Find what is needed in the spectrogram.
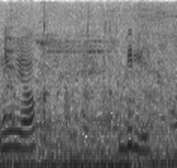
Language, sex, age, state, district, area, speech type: Marathi, female, 18-30, Maharashtra, Sindhudurg, rural, spontaneous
